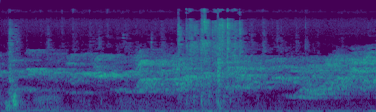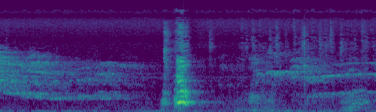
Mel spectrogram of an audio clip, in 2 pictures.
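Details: Distant coyote (Canis latrans) howls at night: thin, wavering high notes sliding up and down, then a sudden sharp bark-like cry.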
